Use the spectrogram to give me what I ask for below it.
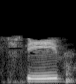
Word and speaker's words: Steve: Steve Young. It's S-T-E-V-E. And the last name is Young. Y-O-U-N-G.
